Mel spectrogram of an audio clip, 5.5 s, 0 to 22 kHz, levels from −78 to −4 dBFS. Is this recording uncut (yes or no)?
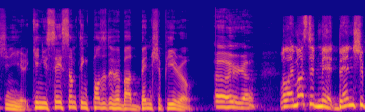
yes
